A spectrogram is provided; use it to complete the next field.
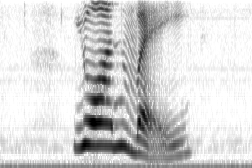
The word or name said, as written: yuanwei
